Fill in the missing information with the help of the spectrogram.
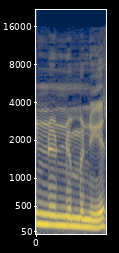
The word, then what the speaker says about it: anemone: There's the sea anemone. It's what Nemo was in, right? – Yeah, I feel like you're saying it right.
